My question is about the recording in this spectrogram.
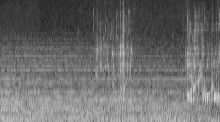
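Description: A drink is poured from a glass bottle in two short, splashy bursts of liquid, the second near the end, over a steady low background hum.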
